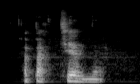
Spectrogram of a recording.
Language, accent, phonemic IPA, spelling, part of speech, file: French, Canada, /a.paʁ.tjɛn/, appartiennent, verb, LL-Q150 (fra)-appartiennent.wav
- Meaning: third-person plural present indicative/subjunctive of appartenir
